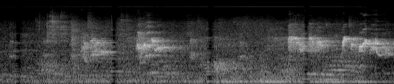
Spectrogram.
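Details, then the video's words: Red-whiskered Bulbul, part of a trio of caged birds practising daily, sings loud slurred whistled phrases in short bursts over steady low background noise. "Training Jambul birds singing everyday 2018"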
